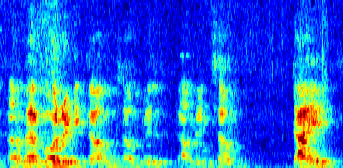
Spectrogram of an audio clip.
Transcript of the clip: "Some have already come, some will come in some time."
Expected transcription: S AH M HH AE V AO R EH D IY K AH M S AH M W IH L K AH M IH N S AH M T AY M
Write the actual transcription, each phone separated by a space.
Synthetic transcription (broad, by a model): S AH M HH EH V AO L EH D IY K AH M S AH M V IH L K AH M IH N S AH M T AY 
